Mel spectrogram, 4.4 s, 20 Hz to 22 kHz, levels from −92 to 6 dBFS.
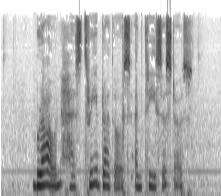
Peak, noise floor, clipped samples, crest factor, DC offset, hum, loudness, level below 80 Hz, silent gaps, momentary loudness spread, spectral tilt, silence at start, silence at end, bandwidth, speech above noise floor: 0 dBFS; -50 dBFS; under 0.1%; 18 dB; under 0.1%; none; -16 LUFS; -50 dBFS; none; 11 LU; -2 dB/octave; 0.65 s; 0.6 s; 16.5 kHz; 33 dB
